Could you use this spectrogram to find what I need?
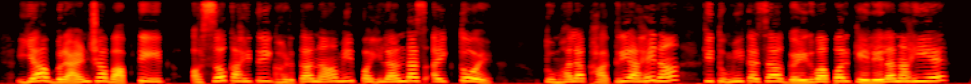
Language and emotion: Marathi, surprised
